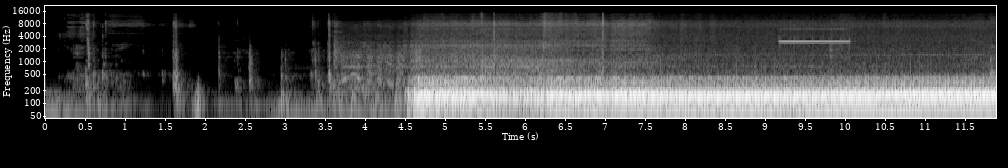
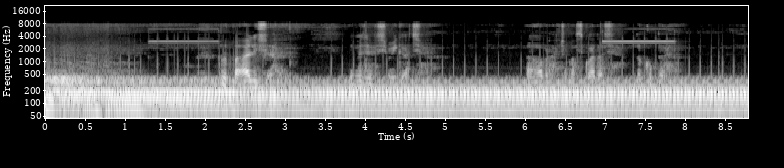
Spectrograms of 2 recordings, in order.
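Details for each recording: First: Audi A6 C6 2.4 V6, first start after a breakdown with the oil pan refitted: it cranks, catches and runs lumpy and misfiring with the check-engine light blinking, traced to low battery charge at start; it later idled evenly. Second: Audi A6 C6 2.4 V6, first start after repair with oil pan reassembled: even, steady low idle with no stumble, knock or surge after it first ran rough on low battery voltage; drops off revs well, smokes slightly, check light still on; normal idle.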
